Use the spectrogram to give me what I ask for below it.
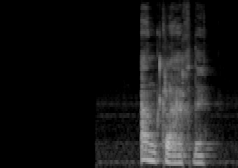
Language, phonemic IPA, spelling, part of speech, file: Dutch, /ˈaɲklaɣdə/, aanklaagde, verb, Nl-aanklaagde.ogg
- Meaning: inflection of aanklagen: 1. singular dependent-clause past indicative 2. singular dependent-clause past subjunctive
